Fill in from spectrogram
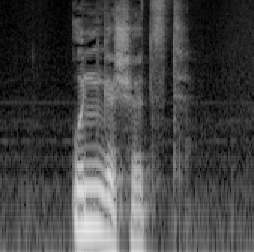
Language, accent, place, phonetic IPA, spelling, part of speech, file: German, Germany, Berlin, [ˈʊnɡəˌʃʏt͡st], ungeschützt, adjective, De-ungeschützt.ogg
- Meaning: unprotected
